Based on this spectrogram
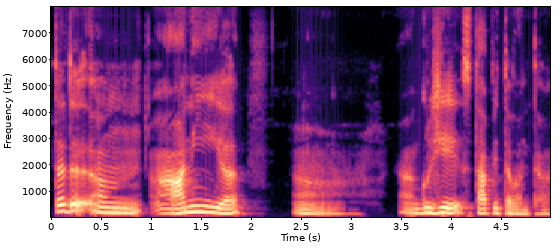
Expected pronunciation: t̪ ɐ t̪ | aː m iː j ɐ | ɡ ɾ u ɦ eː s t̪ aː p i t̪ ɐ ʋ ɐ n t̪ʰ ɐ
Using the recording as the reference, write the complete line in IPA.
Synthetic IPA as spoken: t̪ ɐ d̪ | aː n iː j ɐ | ɡ ɾ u ɦ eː s t̪ʰ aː p i t̪ ɐ ʋ ɐ n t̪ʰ ɐ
